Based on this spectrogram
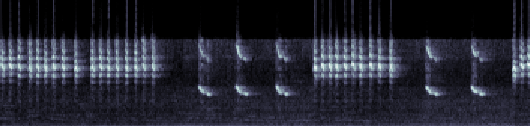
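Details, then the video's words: Lure song of an untrained kolibri ninja, known in English as brown-throated sunbird, full of rough fill-in: a long rapid buzzy trill, a series of sharp descending whistles, then another trill, low hum underneath. "PANCINGAN KONIN BAHAN FULL ISIAN KASAR COCOK UNTUK MENAIKAN EMOSI BURUNG BAHAN"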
